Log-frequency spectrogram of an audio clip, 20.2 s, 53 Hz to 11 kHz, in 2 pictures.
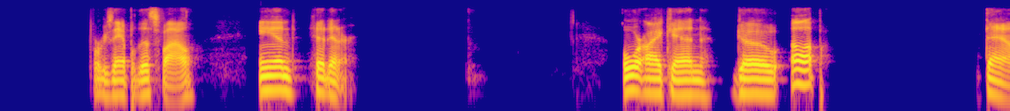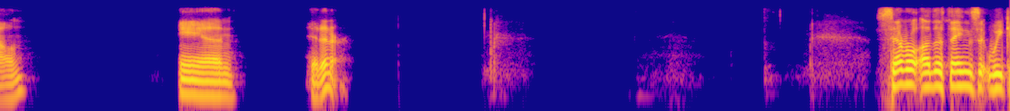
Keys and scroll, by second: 7.0 super+Up, 16.8 super+e.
